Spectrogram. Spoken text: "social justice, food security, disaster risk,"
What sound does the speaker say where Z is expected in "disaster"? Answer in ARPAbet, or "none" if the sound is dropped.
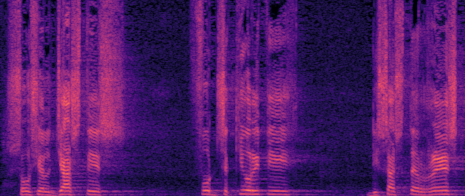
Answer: S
